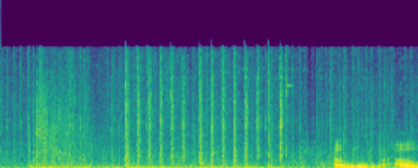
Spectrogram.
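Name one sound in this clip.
A rifle fires rapid bursts.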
